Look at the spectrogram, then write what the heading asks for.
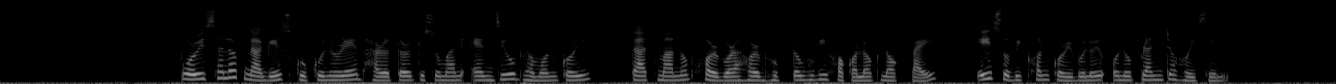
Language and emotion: Assamese, neutral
